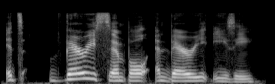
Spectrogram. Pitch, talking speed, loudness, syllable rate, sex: 175 Hz, 130 wpm, -17 LUFS, 4.6 syllables/s, female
